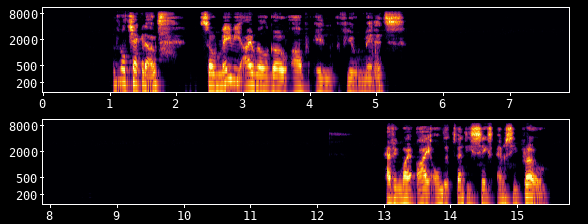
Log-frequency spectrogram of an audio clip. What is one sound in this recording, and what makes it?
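A man speaks calmly and close to a microphone, with long pauses.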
